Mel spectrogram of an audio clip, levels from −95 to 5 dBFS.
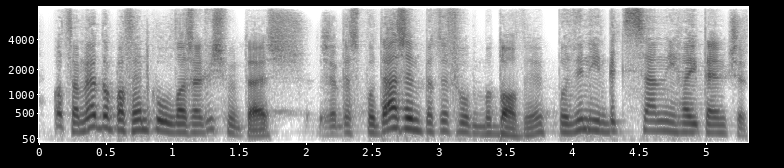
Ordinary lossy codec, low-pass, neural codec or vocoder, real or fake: none; none; codec, 16 kHz, 0.5 kbps, X-Codec, HuBERT features, trained on general audio; fake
